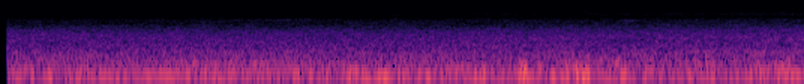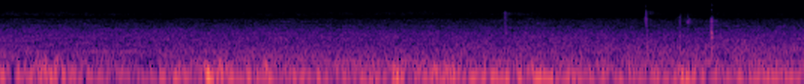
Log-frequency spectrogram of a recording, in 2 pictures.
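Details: Low, steady rumble of wind and passing traffic, with no animal voice heard.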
